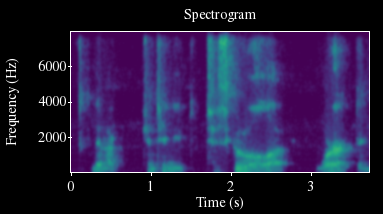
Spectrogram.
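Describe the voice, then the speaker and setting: A man talks with an American accent at a medium pitch. His voice is somewhat breathy. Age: 60s. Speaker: podcast host and pain patient. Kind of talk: personal testimony.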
